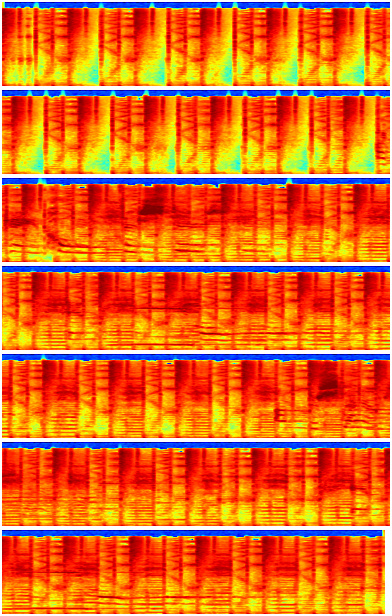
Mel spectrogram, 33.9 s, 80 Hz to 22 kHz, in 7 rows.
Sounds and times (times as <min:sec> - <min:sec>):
Music: 0:00.0 - 0:33.8.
